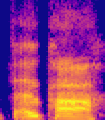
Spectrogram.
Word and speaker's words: faux: says uh yeah fo f-a-u-x is pronounced vote did i say it wrong uh faux pas like a faux pas uh still working on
